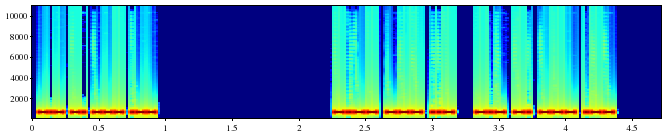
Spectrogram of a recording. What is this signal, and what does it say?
Morse code, heard as a keyed tone, about 65 wpm, 700 Hz. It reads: KNOW YOU KNOW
